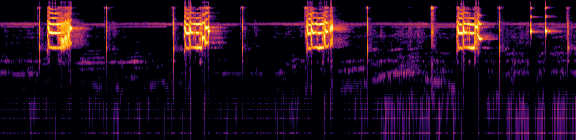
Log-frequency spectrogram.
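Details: Fighter lovebird giving its ngekek, a long trill said to provoke emotion in other birds: four loud, harsh, rasping bursts high in pitch, each about a third of a second, repeated every second or so, with faint chirps between and a quiet background.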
